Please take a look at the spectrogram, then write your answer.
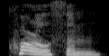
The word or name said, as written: quarrelsome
